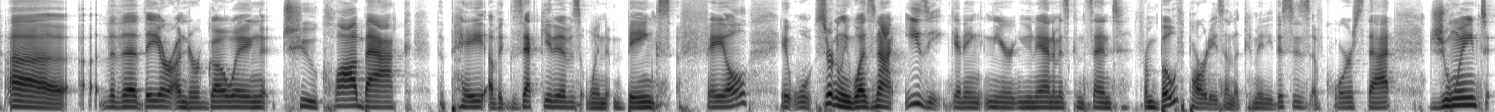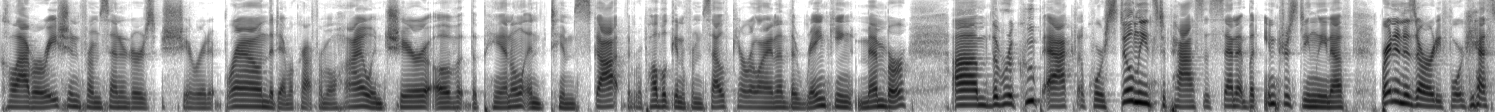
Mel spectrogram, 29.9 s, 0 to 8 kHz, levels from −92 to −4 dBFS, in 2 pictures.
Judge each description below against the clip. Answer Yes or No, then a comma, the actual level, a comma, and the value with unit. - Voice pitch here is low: No, medium, 145 Hz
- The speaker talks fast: No, average, 165 wpm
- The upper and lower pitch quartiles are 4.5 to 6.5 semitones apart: No, average, 3.3 semitones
